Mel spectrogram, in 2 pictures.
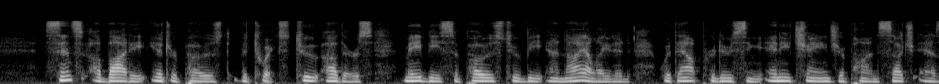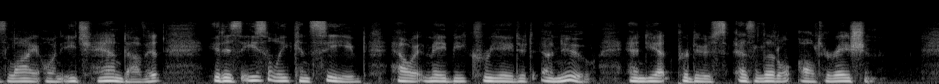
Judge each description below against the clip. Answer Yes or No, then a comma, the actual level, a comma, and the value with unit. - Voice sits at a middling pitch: Yes, medium, 145 Hz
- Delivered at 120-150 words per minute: Yes, slow, 135 wpm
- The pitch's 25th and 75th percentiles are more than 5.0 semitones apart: No, average, 2.7 semitones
